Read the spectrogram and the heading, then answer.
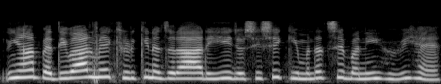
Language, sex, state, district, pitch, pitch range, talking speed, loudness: Hindi, female, Jharkhand, Garhwa, 280 Hz, 270-310 Hz, 230 wpm, -15 LUFS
